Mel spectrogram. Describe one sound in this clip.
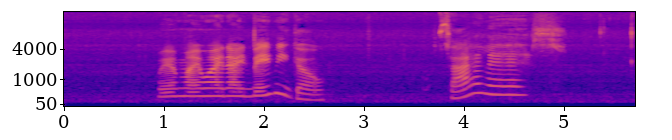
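A newborn baby whimpers and fusses.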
